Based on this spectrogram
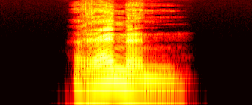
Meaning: first/third-person plural subjunctive II of rinnen
- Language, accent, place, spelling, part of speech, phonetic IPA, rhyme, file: German, Germany, Berlin, rännen, verb, [ˈʁɛnən], -ɛnən, De-rännen.ogg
